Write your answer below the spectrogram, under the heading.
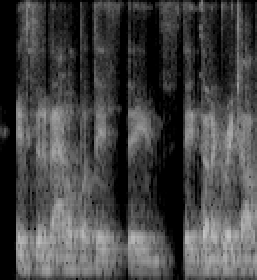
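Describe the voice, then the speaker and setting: Talking at a very fast pace, a man has a medium pitch and an American accent. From US, Connecticut. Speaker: college football coach. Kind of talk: panel webinar introduction. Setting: video call. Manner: hesitant, many fillers.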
